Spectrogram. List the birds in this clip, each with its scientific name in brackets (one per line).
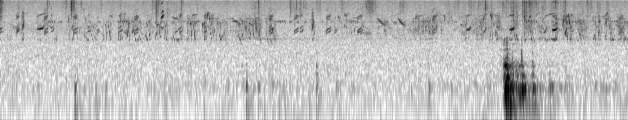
Red-billed Firefinch (Lagonosticta senegala)
White-browed Sparrow-Weaver (Plocepasser mahali)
